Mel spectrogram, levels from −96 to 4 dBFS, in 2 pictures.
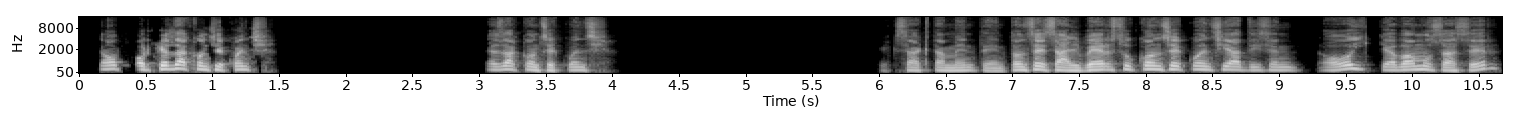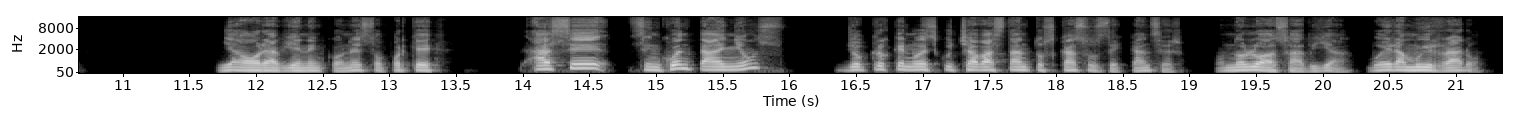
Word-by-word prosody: No, 200 Hz, +1 st, +2 dB
porque 180 Hz, +1 st, +5 dB
es -, -, +5 dB
la 215 Hz, -2 st, +7 dB
consecuencia. 175 Hz, -2 st, 0 dB, 1.6 s
Es 165 Hz, 0 st, -4 dB
la 185 Hz, -2 st, +4 dB
consecuencia. 145 Hz, -2 st, -2 dB, 2.0 s
Exactamente. 135 Hz, -2 st, -3 dB
Entonces, 155 Hz, +6 st, +2 dB
al 135 Hz, -3 st, +5 dB
ver 160 Hz, +3 st, +5 dB
su 185 Hz, +1 st, -1 dB
consecuencia, 180 Hz, -3 st, +2 dB
dicen: 145 Hz, -1 st, -6 dB
"Oy, 180 Hz, +9 st, +2 dB
¿qué 155 Hz, -2 st, +1 dB
vamos 165 Hz, -1 st, +2 dB
a 140 Hz, -, +4 dB
hacer?" 160 Hz, -, -2 dB, 1.0 s
Y 140 Hz, -, -3 dB
ahora 140 Hz, -3 st, +3 dB
vienen 130 Hz, 0 st, -1 dB
con 120 Hz, +1 st, -7 dB
eso 135 Hz, -4 st, -5 dB
porque, 135 Hz, 0 st, -3 dB, 0.6 s
hace 215 Hz, +5 st, +2 dB
50 175 Hz, +2 st, 0 dB
años, 165 Hz, -, -2 dB, 0.4 s
yo 150 Hz, +2 st, -4 dB
creo 180 Hz, -3 st, -4 dB
que 180 Hz, -, -2 dB
no 165 Hz, +1 st, +1 dB
escuchabas 160 Hz, -2 st, 0 dB
tantos 155 Hz, -4 st, -3 dB
casos 140 Hz, -6 st, -4 dB
de 105 Hz, -3 st, -10 dB
cáncer, 125 Hz, -7 st, -9 dB, 0.2 s
o 120 Hz, +2 st, -15 dB
no 145 Hz, +3 st, +1 dB
los 140 Hz, -6 st, +2 dB
había, 115 Hz, -1 st, -7 dB
o 140 Hz, -, -4 dB
era 160 Hz, 0 st, +2 dB
muy 150 Hz, 0 st, +4 dB
raro. 130 Hz, -5 st, -2 dB
150 Hz, 130 wpm, -22 LUFS, 135-170 Hz, 2.0 s, la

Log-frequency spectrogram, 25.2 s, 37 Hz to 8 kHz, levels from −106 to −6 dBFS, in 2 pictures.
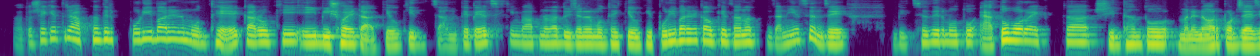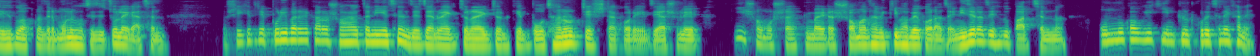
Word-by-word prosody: না, -, -, -21 dB
তো 130 Hz, -, -10 dB
সেক্ষেত্রে 200 Hz, +4 st, -4 dB
আপনাদের 180 Hz, +2 st, -1 dB, 0.2 s
পরিবারের 190 Hz, +1 st, 0 dB
মধ্যে 135 Hz, +2 st, -1 dB, 0.2 s
কারো 145 Hz, +1 st, +4 dB
কি 155 Hz, -, -1 dB, 0.2 s
এই 130 Hz, -, +3 dB
বিষয়টা 125 Hz, -3 st, +3 dB, 0.2 s
কেউ 105 Hz, 0 st, -1 dB
কি 115 Hz, -, -2 dB, 0.2 s
জানতে 95 Hz, +3 st, -8 dB
পেরেছে? 130 Hz, +2 st, -1 dB
কিংবা 135 Hz, -3 st, -6 dB
আপনারা 130 Hz, 0 st, -2 dB
২ 120 Hz, -, +1 dB
জনের 120 Hz, 0 st, +2 dB
মধ্যে 120 Hz, +1 st, -1 dB
কেউ 115 Hz, -2 st, +3 dB
কি 120 Hz, -, +1 dB
পরিবারের 165 Hz, +4 st, +3 dB
কাউকে 150 Hz, 0 st, +2 dB
জানা 140 Hz, +2 st, +3 dB, 0.2 s
জানিয়েছেন 140 Hz, +10 st, -2 dB
যে, 115 Hz, -, +4 dB, 0.6 s
বিচ্ছেদের 140 Hz, +6 st, -3 dB
মতো 145 Hz, +1 st, -2 dB, 0.2 s
এত 100 Hz, -, -10 dB
বড় 170 Hz, -1 st, +7 dB
একটা 150 Hz, 0 st, -5 dB, 0.3 s
সিদ্ধান্ত 120 Hz, +1 st, -2 dB, 0.4 s
মানে 95 Hz, 0 st, 0 dB
নেওয়ার 105 Hz, +3 st, +2 dB
পর্যায়ে 110 Hz, -1 st, +3 dB
যেহেতু 105 Hz, +1 st, +1 dB
আপনাদের 100 Hz, 0 st, -3 dB
মনে 115 Hz, +1 st, +4 dB
হচ্ছে 105 Hz, -2 st, -3 dB
যে 90 Hz, -, -1 dB
চলে 115 Hz, -2 st, +4 dB
গেছেন, 85 Hz, +1 st, -4 dB, 0.7 s
সেক্ষেত্রে 160 Hz, +3 st, -5 dB
পরিবারের 170 Hz, 0 st, +4 dB
কারো 160 Hz, -1 st, +1 dB
সহায়তা 150 Hz, 0 st, +1 dB
নিয়েছেন 145 Hz, +1 st, +3 dB
যে 110 Hz, -, +2 dB
যেন 110 Hz, 0 st, +2 dB
একজন 105 Hz, 0 st, -2 dB
আরেকজনকে 100 Hz, +1 st, 0 dB, 0.2 s
বোঝানোর 115 Hz, +7 st, +4 dB
চেষ্টা 100 Hz, -1 st, -2 dB
করে 90 Hz, -1 st, -1 dB
যে -, -, +1 dB
আসলে 95 Hz, 0 st, -2 dB, 0.4 s
কি 215 Hz, -, -7 dB
সমস্যা 110 Hz, -3 st, -5 dB
কিংবা 105 Hz, -1 st, -1 dB
এটার 105 Hz, 0 st, -2 dB
সমাধান 115 Hz, +2 st, +2 dB
কিভাবে 120 Hz, -2 st, +4 dB
করা 95 Hz, -1 st, +3 dB
যায়? 95 Hz, -, -1 dB
নিজেরা 155 Hz, +5 st, +6 dB
যেহেতু 130 Hz, -1 st, 0 dB
পারছেন 95 Hz, -1 st, -3 dB
না, 90 Hz, -, -3 dB, 0.4 s
অন্য 165 Hz, +3 st, 0 dB
কাউকে 175 Hz, -1 st, +2 dB
কি 175 Hz, -, -13 dB
include 150 Hz, 0 st, -3 dB
করেছেন 150 Hz, +2 st, +1 dB
এখানে? 150 Hz, -1 st, -3 dB
125 Hz, 175 wpm, -21 LUFS, 105-150 Hz, 0.7 s, বড়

